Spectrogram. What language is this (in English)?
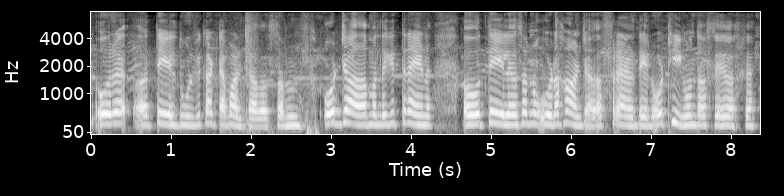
Dogri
